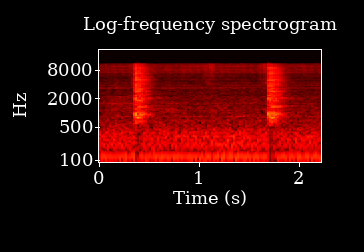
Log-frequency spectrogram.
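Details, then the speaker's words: 1948 Nash engine rebuild, seats cut, valves installed but not yet lapped: two crisp, clean metallic snaps as valves close, seating well and sitting tall, not sunk in. "You can hear them valves. They make a really good sound when they close."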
